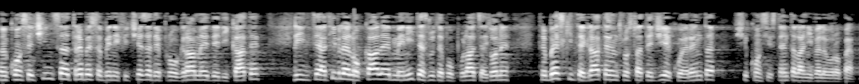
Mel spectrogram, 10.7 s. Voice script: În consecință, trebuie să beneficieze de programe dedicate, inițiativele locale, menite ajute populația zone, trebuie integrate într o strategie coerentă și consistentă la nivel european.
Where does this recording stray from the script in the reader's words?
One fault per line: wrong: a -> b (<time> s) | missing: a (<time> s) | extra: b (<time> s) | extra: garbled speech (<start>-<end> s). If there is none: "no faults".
no faults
